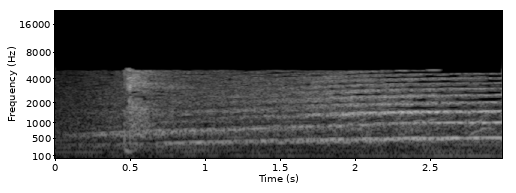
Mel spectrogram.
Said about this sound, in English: It's the siren. He's coming in.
